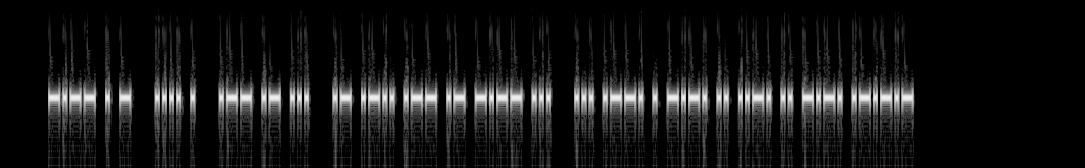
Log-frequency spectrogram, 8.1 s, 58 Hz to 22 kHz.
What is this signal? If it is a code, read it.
Morse code, heard as a keyed tone, about 43 wpm, 700 Hz. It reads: YET HE WAS ALWAYS SPECIFIC.
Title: Sentences from Top 1000 Words - Review Part 3 - 45wpm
